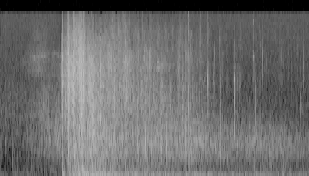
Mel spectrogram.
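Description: An explosion booms and rumbles away.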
